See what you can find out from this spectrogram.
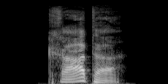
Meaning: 1. crater 2. krater
- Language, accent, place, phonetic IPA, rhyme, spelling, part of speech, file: German, Germany, Berlin, [ˈkʁaːtɐ], -aːtɐ, Krater, noun, De-Krater.ogg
